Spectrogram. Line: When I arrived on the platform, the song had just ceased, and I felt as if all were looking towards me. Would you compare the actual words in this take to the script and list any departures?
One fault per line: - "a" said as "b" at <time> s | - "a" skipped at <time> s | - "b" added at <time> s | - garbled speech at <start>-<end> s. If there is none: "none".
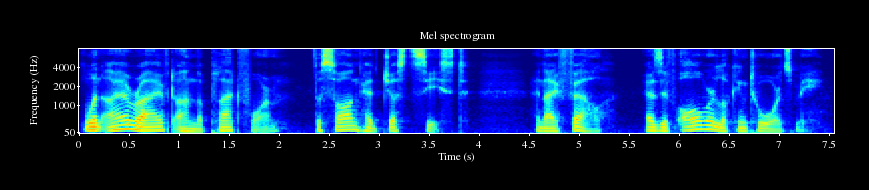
- "felt" said as "fell" at 4.8 s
